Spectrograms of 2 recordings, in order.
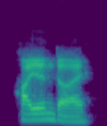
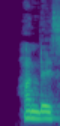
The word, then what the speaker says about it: Hyundai: Hyundai. – Okay. Over here, I've been told that it's supposed to be pronounced like the name of the day of the week. Hyundai Sunday.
